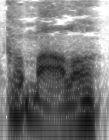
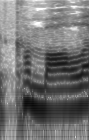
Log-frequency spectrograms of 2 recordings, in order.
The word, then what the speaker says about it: Kamala: Why don't you tell the people what you said about Kamala on Instagram? Well, it's funny because I called her Kamala and people yelled at me. It's Kamala. Apparently rhymes with Mamala.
